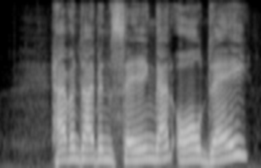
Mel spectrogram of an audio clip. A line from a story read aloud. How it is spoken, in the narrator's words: Sabrina cried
